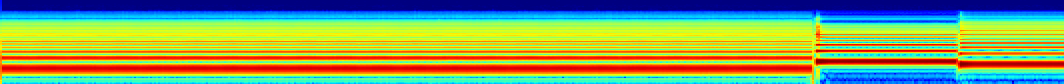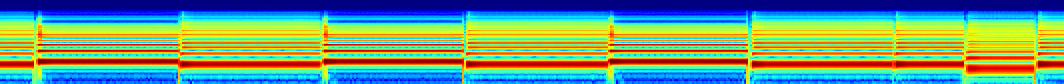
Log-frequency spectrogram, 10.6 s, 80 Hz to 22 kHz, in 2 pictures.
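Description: Solo alto saxophone part played with a perfectly steady, unwavering tone: one note held for about four seconds, then two notes alternating, each lasting about 0.7 seconds.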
